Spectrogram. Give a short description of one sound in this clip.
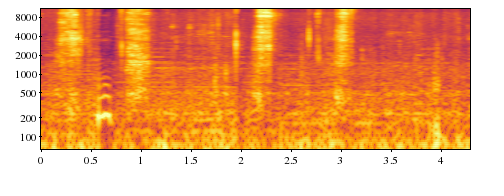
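A young woman chews soft food close to a microphone, with wet smacking sounds.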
